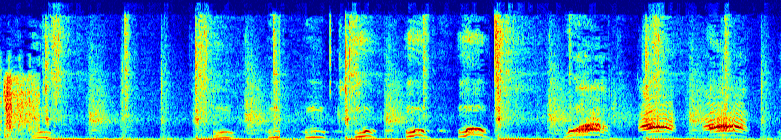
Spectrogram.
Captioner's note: gibbering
